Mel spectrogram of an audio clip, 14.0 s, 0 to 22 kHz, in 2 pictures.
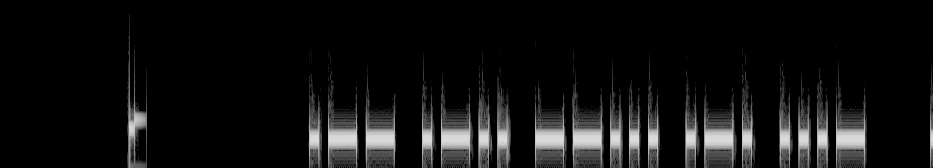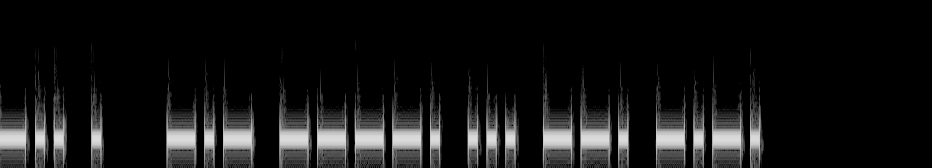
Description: Morse code, heard as a keyed tone, about 17 wpm, 700 Hz. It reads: WL7RV DE K9SGC
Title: USA Callsign DE Callsign - 5 Characters - 17wpm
